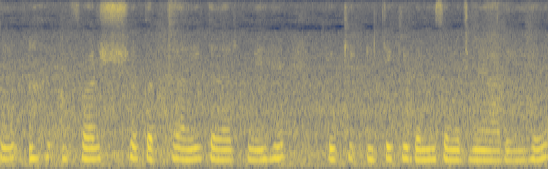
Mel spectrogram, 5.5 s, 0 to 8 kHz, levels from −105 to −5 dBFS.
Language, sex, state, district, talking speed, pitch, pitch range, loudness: Hindi, female, Bihar, Saharsa, 165 wpm, 190 Hz, 180-200 Hz, -16 LUFS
